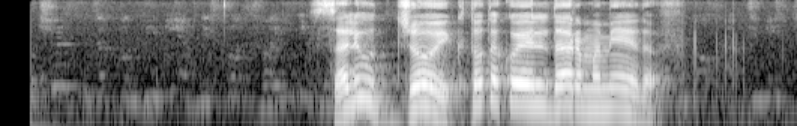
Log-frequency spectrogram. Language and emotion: Russian, positive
